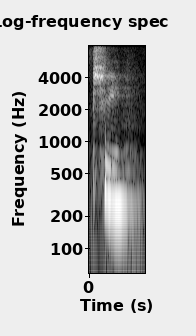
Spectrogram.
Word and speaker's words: te: That can be pronounced as chi, but it's spelled with e, like te.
